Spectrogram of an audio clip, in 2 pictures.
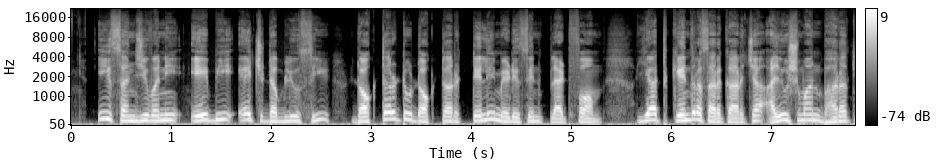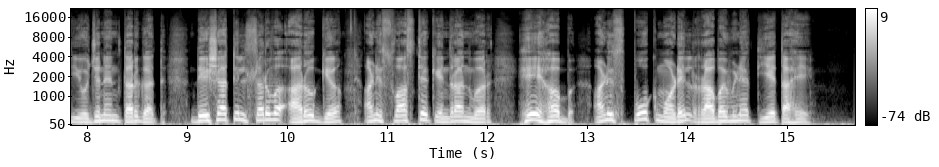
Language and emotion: Marathi, neutral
